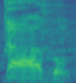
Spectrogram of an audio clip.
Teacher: é vogal, semibaixa, central, não arredondado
